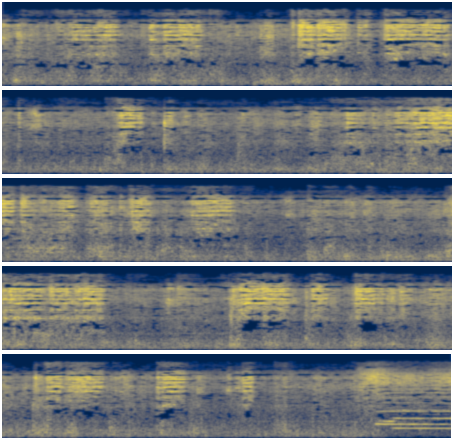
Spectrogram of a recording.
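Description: Diesel locomotive running at speed, heard from inside its cab: a steady heavy rumble of engine and wheels on the rails, with repeated short, higher-pitched clattering bursts from the track every second or two.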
